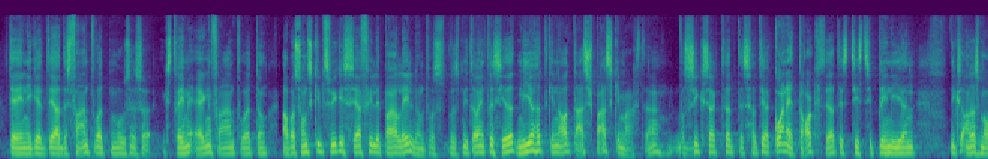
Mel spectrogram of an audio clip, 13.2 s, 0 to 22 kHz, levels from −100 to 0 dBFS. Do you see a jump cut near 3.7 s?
yes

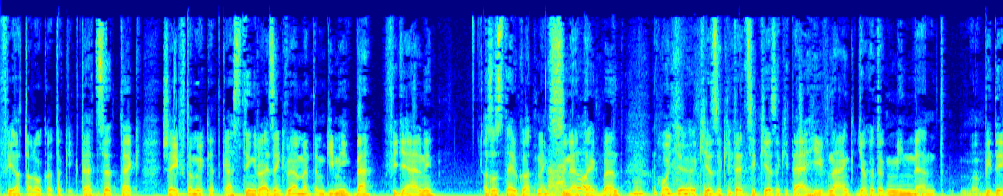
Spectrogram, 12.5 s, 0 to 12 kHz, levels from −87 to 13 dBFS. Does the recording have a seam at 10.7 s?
yes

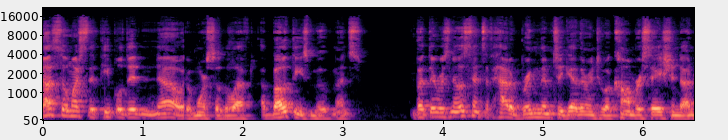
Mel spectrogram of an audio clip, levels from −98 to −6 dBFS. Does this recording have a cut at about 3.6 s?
no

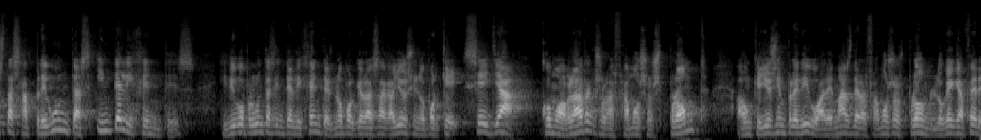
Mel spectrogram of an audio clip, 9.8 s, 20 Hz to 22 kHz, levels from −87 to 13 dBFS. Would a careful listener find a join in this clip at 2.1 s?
no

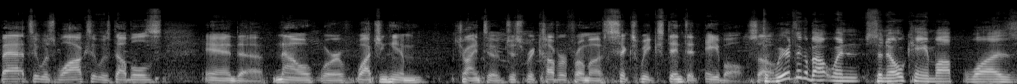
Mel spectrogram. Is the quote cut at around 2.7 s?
no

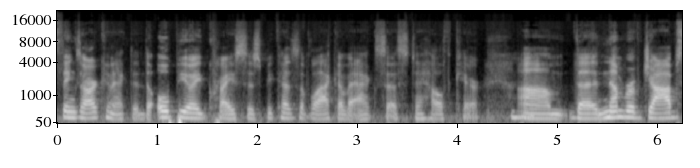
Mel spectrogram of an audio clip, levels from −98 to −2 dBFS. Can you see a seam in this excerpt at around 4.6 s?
no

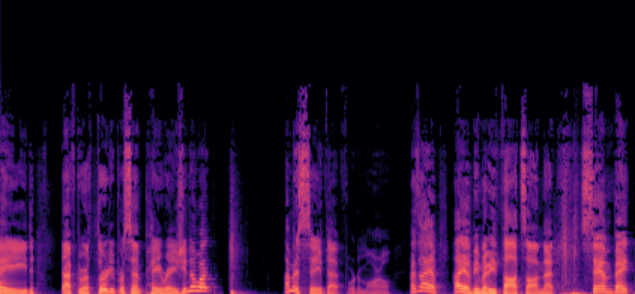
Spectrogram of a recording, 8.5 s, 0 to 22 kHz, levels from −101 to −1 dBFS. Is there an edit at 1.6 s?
no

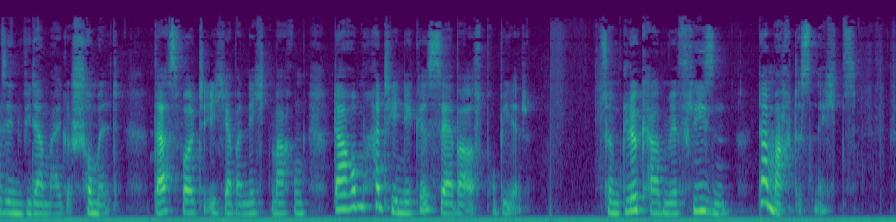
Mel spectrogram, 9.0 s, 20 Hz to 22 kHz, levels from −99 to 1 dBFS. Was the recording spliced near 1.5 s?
yes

